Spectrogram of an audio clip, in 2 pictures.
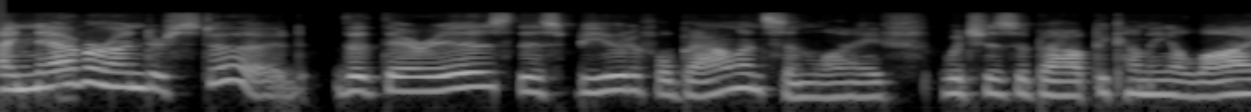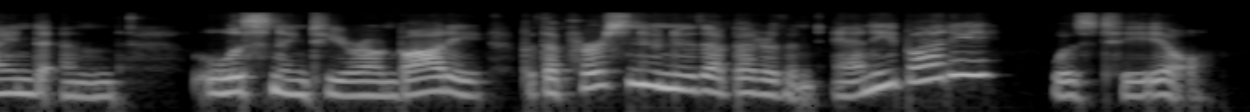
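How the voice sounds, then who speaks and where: A woman with an American accent has an unremarkable speaking voice, fairly low in pitch. She keeps a moderate pace with lively intonation. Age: 60s. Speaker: author and speaker. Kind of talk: interview conversation.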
